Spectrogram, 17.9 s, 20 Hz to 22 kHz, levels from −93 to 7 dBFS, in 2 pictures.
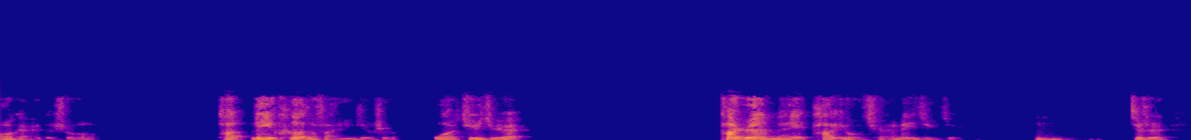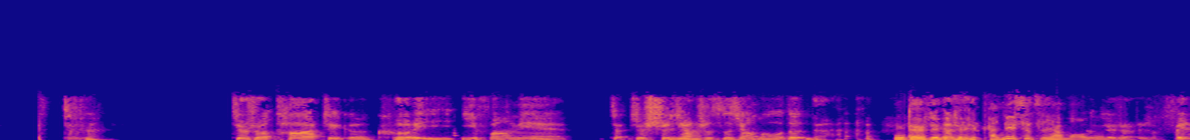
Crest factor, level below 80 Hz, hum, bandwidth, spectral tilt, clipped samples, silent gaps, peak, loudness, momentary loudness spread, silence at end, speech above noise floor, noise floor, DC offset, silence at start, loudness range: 22 dB; -70 dBFS; none; 7.4 kHz; -4.5 dB/octave; under 0.1%; 8.42-8.46 s; -4 dBFS; -25 LUFS; 20 LU; 0 s; over 65 dB; under -90 dBFS; under 0.1%; 0 s; 16 LU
